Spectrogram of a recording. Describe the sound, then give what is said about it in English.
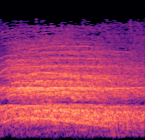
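A large church audience whoops, cheers and hollers in a steady, dense roar of overlapping voices, loud and sustained with high-pitched hollers rising above the din. “It's okay to whoop, to cheer, to holler.”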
